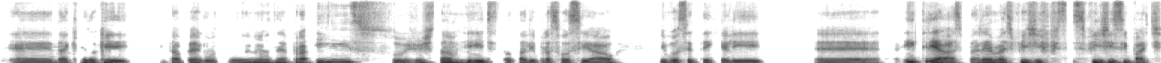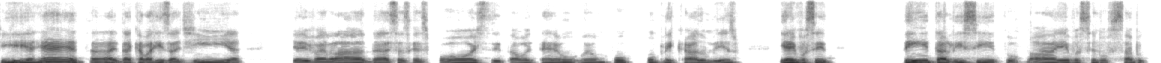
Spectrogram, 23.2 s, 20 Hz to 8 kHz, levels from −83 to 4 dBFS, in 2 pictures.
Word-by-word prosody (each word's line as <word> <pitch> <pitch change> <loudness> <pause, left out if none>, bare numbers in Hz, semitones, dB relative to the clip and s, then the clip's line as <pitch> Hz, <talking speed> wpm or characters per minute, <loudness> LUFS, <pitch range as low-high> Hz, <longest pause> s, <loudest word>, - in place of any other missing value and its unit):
eh, 110 0 -2
daquilo 130 +5 -1
que 120 -6 +3 0.4
tá 125 0 -2
perguntando, 130 +6 -1
é 155 - +1
pra 150 0 0
isso, 205 - -1
justamente, 155 - +2
só 130 - -4
tá 135 - -2
ali 125 0 0
para 120 - -3
social, 120 0 0 0.5
e 130 - -1
você 130 0 0
tem 125 0 -2
que - - -6
ali, 120 -1 +1 0.5
eh, 105 0 -3 0.2
entre 230 +4 +6
aspas, 105 -2 0
né, 140 0 +5
mas 135 -1 +2
fingir 130 -4 +1 0.2
se - - -7
fingir 150 -2 +3
simpatia, 145 +1 +2
eh, 220 +1 +4
tá 190 -4 +1
e 120 - -1
da 130 - 0
aquela 130 0 +1
risadinha, 125 +3 0 0.5
e - - -2
aí 120 0 +1
vai 115 0 0
lá, 130 +4 +1
dá 125 +1 -4
essas 120 -1 -4
respostas 130 +5 -2
e 115 -1 -2
tal, 125 +4 -6
é 145 +2 -2
um 160 -1 -2
é 150 - -1
um 155 - -2
pouco 170 +3 -2
complicado 130 -4 -3
mesmo. 130 +5 -3 0.4
E 145 - +3
aí, 150 - +9
você 140 +1 +1 0.7
tenta 170 -1 +5
ali 140 +1 +3
se 145 +1 -3
enturmar, 135 0 -2
e - - +2
aí 135 - +3
você 130 +2 -5
não 125 -2 -4
sabe 125 +1 -5
135 Hz, 160 wpm, -24 LUFS, 120-150 Hz, 0.7 s, aí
